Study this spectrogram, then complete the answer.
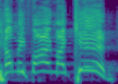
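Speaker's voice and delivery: desperate, high, slow, frantic begging. Retelling a mother asking a guard for help: imitating a frantic plea. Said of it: "She was freaking out".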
